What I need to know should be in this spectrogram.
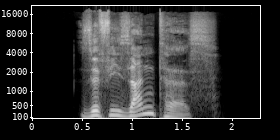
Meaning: strong/mixed nominative/accusative neuter singular of süffisant
- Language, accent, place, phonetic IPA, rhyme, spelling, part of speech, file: German, Germany, Berlin, [zʏfiˈzantəs], -antəs, süffisantes, adjective, De-süffisantes.ogg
